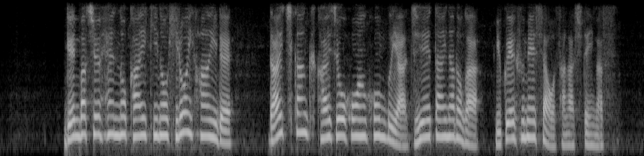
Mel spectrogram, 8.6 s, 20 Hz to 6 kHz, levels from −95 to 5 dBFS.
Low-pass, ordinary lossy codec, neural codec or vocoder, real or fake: 5.4 kHz; Opus, 24 kbps; vocoder, 22.05 kHz, 80 mel bands, HiFi-GAN; fake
